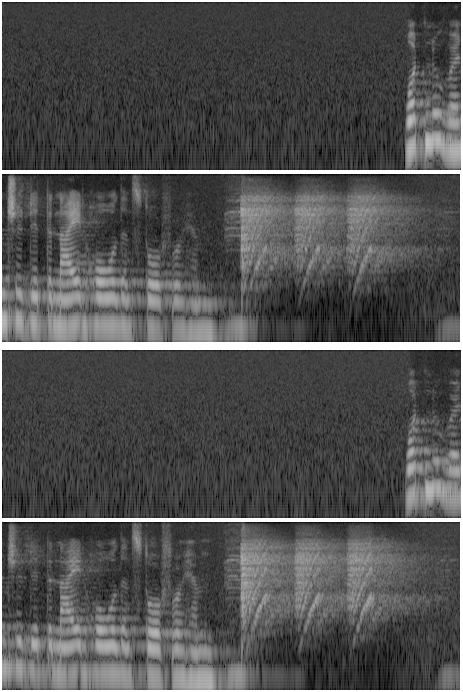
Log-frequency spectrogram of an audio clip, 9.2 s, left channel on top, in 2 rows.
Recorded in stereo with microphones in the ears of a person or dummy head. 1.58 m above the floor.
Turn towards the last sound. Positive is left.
turn(degrees=0)  # may be behind; listen again after turning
